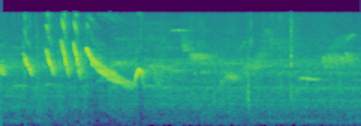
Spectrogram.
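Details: White-rumped shama training song for cage birds: a quick burst of five descending whistled notes, then a longer falling whistle. Faint scattered chirps follow over a steady background hiss.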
